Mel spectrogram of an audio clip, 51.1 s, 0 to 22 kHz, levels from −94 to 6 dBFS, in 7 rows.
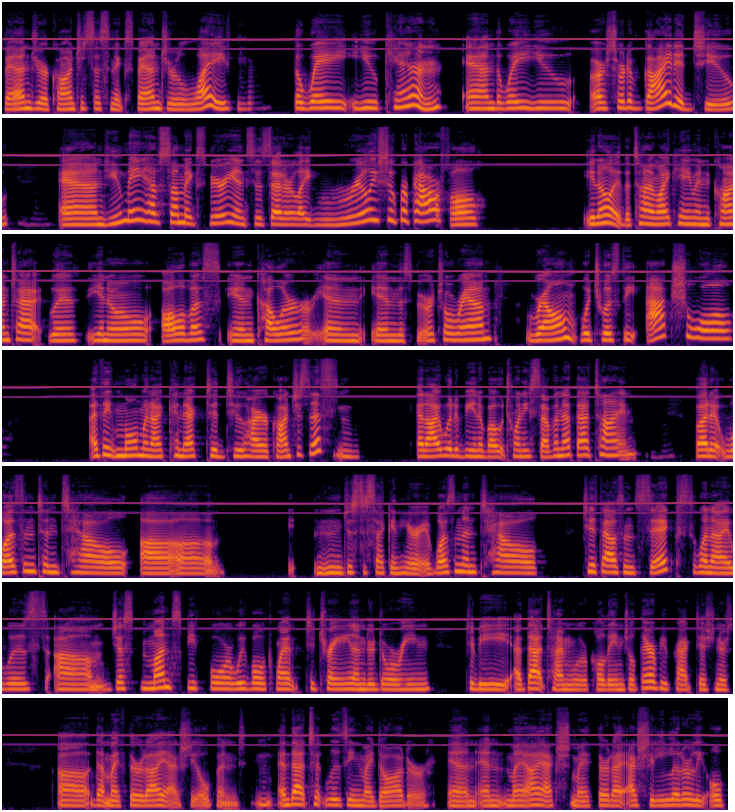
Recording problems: high-pitched whine; noticeable; throughout; 5.5 kHz, 20 dB below the speech

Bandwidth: 15.5 kHz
